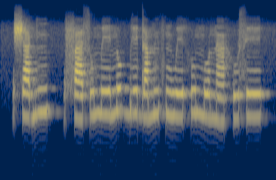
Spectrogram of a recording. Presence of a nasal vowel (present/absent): present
